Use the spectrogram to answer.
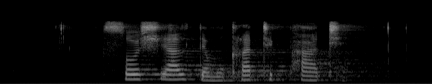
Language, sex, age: South Ndebele, female, 21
